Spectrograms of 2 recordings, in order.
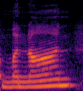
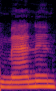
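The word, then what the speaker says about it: Manon: And I went into into my Spotify Audible to find out what the pronunciation of her name is. They say Manan. I was about to say Mannon, but thankfully I went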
